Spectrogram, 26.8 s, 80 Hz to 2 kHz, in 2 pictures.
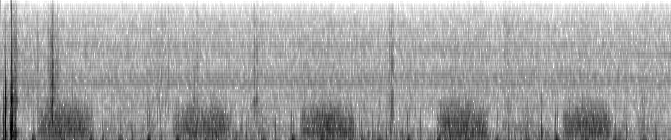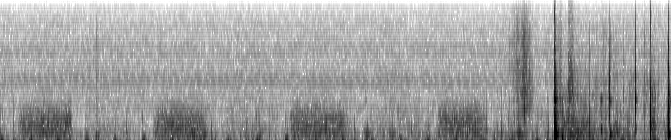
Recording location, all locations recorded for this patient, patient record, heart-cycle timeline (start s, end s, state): pulmonary valve (PV)
pulmonary valve (PV)+tricuspid valve (TV)
#Age: Child
#Sex: Male
#Height: 163.0 cm
#Weight: 80.6 kg
#Pregnancy status: False
#Murmur: Absent
#Murmur locations: nan
#Most audible location: nan
#Systolic murmur timing: nan
#Systolic murmur shape: nan
#Systolic murmur grading: nan
#Systolic murmur pitch: nan
#Systolic murmur quality: nan
#Diastolic murmur timing: nan
#Diastolic murmur shape: nan
#Diastolic murmur grading: nan
#Diastolic murmur pitch: nan
#Diastolic murmur quality: nan
#Outcome: Normal
#Campaign: 2014 screening campaign
0.00	1.62	unannotated
1.62	1.78	diastole
1.78	1.88	S1
1.88	2.04	systole
2.04	2.12	S2
2.12	2.34	diastole
2.34	2.46	S1
2.46	2.62	systole
2.62	2.70	S2
2.70	2.92	diastole
2.92	3.04	S1
3.04	3.18	systole
3.18	3.28	S2
3.28	3.50	diastole
3.50	3.62	S1
3.62	3.76	systole
3.76	3.90	S2
3.90	4.08	diastole
4.08	4.20	S1
4.20	4.32	systole
4.32	4.44	S2
4.44	4.66	diastole
4.66	4.76	S1
4.76	4.90	systole
4.90	5.00	S2
5.00	5.22	diastole
5.22	5.32	S1
5.32	5.48	systole
5.48	5.58	S2
5.58	5.82	diastole
5.82	26.85	unannotated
